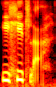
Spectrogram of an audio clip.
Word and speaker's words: Ixitla: So what we did from here, we went to a little town called Ixitla, spelt with an X at the start, right? – Ixitla. – Very good.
